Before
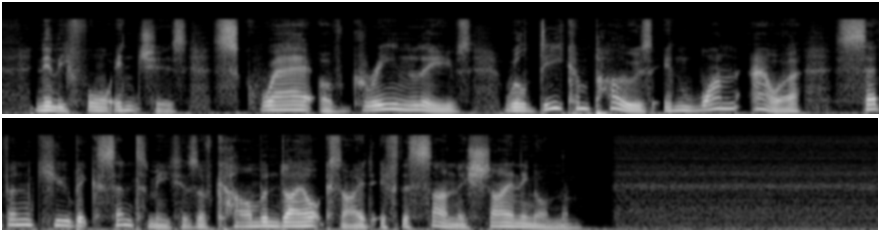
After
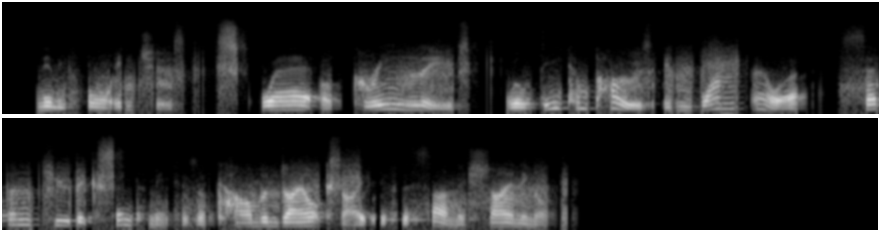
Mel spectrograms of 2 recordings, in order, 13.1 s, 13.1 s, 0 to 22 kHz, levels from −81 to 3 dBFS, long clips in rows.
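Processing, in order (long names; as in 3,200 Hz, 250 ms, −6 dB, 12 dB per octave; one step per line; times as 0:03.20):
high-pass filter 290 Hz 24 dB per octave
hum removal 374 Hz, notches 11
in parallel at −1.5 dB: downward compressor 5 to 1, threshold −32 dBFS, peak gain reduction 17.5 dB
on the sum: centre clipping without the shift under −31 dBFS
auto-filter low-pass saw up 0.54 Hz 440–2,500 Hz
on a send: single-tap delay 73 ms −22.5 dB
on the sum: level +1 dB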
